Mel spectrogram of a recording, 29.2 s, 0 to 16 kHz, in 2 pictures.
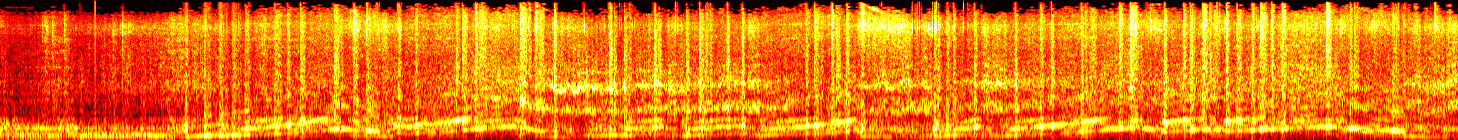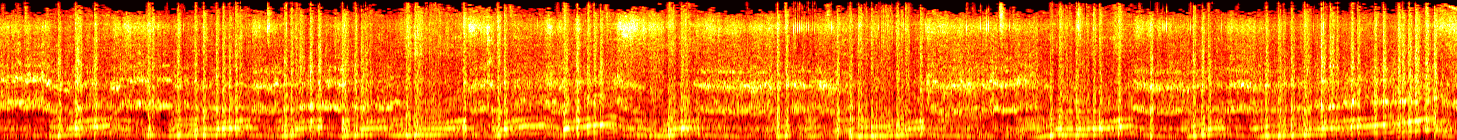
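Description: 640-horsepower drift car heard from inside the cabin, its engine revving up and down over and over, every second or so, as the throttle is worked through a drift, with the tyres skidding.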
